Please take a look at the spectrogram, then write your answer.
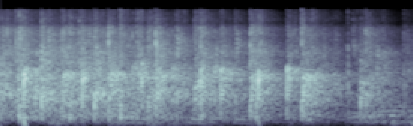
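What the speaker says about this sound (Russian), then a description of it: "Бурные аплодисменты" Audience clapping at a Russian-language mini master class, a dense patter of many hands with scattered sharper claps, steady and moderately loud throughout.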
